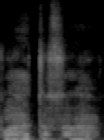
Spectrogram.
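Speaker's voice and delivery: breathy shocked mutter; startled. Retold or imitated. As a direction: react like you just heard a ghost baby. Guy hearing baby scream in graveyard.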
